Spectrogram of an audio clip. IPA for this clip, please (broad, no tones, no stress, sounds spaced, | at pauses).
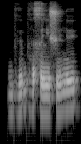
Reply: bʱ ʉ bʱ ə x ə lʲ ʉ ʃ y n y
